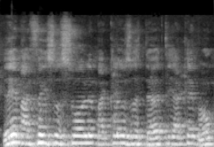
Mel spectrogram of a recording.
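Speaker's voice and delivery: ordinary talk, nothing marked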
